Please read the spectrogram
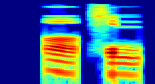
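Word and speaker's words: Ochin (очень): Ochin. Ocean, very. The stress is on the first syllable.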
